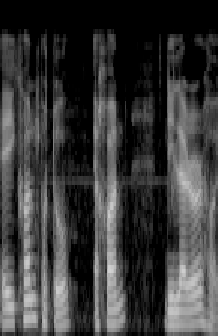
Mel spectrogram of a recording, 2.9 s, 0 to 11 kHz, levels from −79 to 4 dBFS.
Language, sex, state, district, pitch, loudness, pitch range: Assamese, male, Assam, Kamrup Metropolitan, 140 Hz, -18 LUFS, 130-155 Hz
